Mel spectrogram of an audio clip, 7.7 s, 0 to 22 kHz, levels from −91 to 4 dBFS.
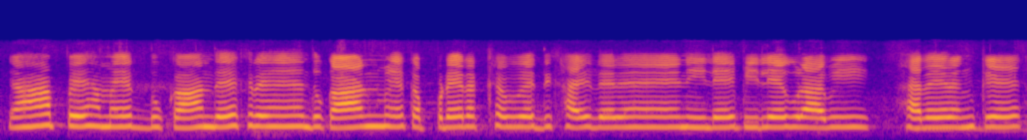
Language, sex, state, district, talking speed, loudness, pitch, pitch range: Hindi, female, Chhattisgarh, Raipur, 180 wpm, -17 LUFS, 275 Hz, 270-285 Hz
